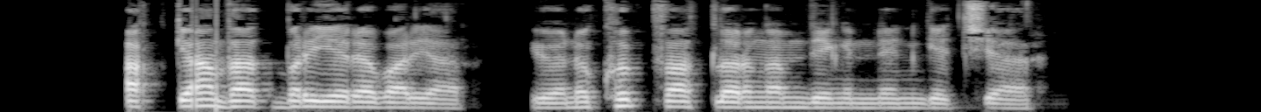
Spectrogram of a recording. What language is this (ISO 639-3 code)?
tuk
